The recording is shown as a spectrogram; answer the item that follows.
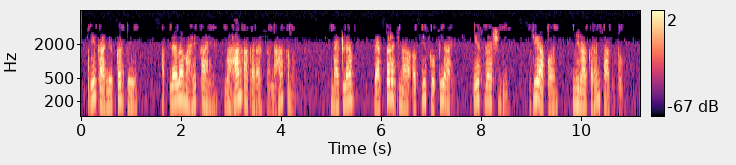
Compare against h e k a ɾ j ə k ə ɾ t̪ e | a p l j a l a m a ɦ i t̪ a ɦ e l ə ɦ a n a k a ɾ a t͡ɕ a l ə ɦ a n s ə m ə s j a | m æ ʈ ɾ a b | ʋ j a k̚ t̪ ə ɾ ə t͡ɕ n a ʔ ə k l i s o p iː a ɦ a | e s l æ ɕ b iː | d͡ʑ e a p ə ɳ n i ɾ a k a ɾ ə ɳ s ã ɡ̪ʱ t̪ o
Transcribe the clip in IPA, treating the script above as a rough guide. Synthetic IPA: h e k a ɾ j ə k ə ɾ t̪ e | a p l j a l a m a ɦ i t̪ a ɦ e l ə ɦ a n a k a ɾ a t͡ɕ a l ə ɦ a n s ə m ə s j a | m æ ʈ l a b | ʋ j a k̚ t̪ ə ɾ ə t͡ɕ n a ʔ ə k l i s o p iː a ɦ e | e s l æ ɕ b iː | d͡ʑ e a p ə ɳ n i ɾ a k ə ɾ ə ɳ s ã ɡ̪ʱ t̪ o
